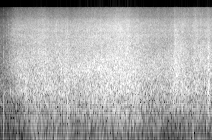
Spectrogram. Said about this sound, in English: When the waves hit these rocks, instead of the rocks absorbing that force, it seems to direct that force backward into the next oncoming wave.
